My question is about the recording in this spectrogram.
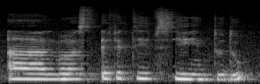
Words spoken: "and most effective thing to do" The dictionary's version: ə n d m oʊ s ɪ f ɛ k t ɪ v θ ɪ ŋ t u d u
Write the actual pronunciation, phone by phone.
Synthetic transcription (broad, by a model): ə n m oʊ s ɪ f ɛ k t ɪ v s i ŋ t u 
